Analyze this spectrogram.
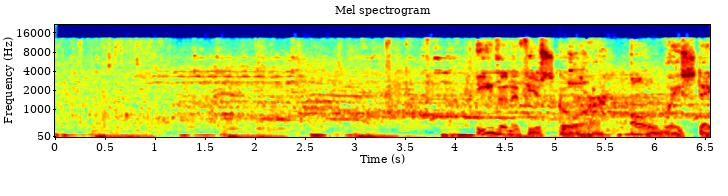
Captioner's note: sports bar ambience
